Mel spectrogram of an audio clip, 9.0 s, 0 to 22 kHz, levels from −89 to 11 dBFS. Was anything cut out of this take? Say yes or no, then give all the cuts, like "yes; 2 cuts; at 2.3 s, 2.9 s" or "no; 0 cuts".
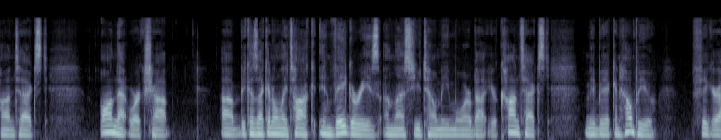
no; 0 cuts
